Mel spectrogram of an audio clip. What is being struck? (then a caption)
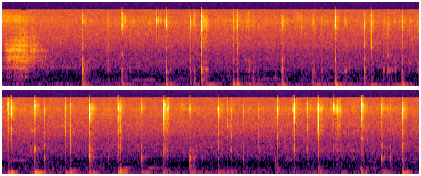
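Woven seagrass basket lid. Long natural nails tap quickly across a large, hollow, light coiled woven straw (seagrass) basket lid with a knob top. The result is a quick, uneven run of about two dozen short, dry, bright clicks that die away almost instantly, over a steady low hum.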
